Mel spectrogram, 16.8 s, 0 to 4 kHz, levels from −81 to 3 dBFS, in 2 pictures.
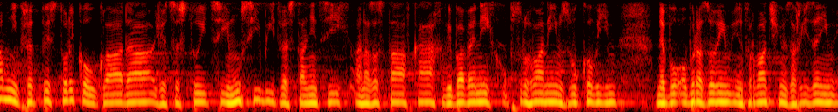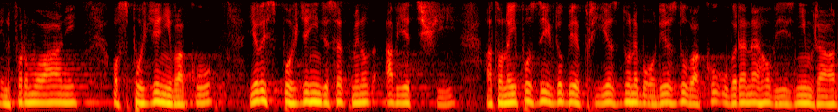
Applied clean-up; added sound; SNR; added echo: none; none; none; none.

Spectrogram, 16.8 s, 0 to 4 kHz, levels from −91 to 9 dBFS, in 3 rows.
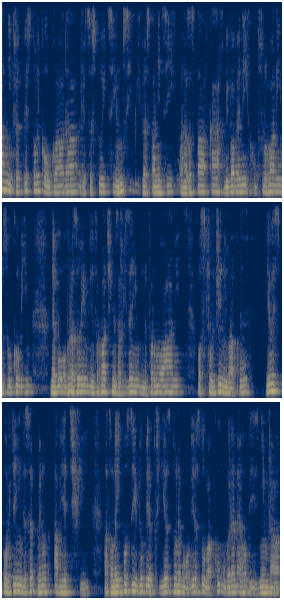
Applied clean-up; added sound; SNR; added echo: neural mask model DeepFilterNet 3.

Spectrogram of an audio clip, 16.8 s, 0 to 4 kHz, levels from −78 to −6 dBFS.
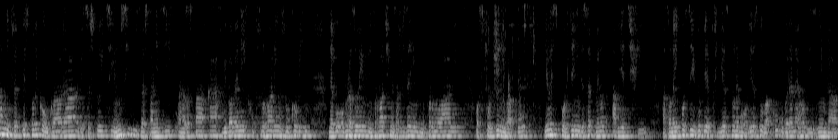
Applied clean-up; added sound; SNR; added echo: neural separator model SepFormer DNS4.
